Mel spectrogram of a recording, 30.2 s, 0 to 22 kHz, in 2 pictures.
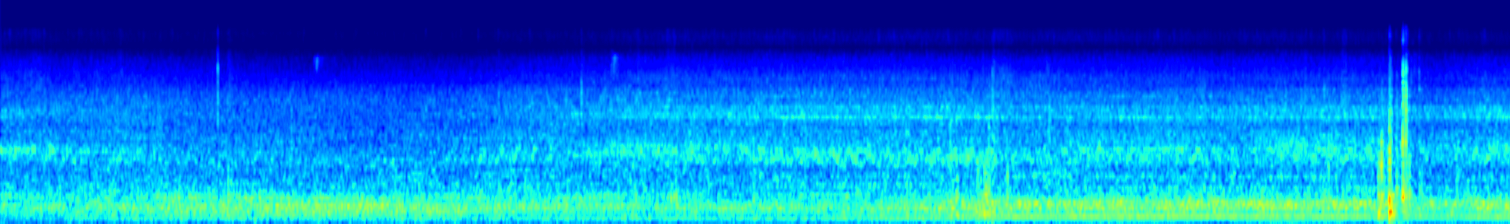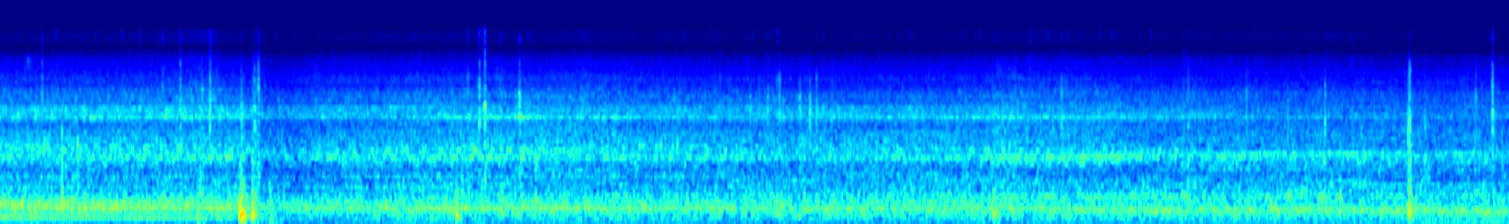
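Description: Electro-hydraulic power soft top of a 2001 Mercedes-Benz CLK320 Cabriolet retracting. A steady pump hum steps up in pitch partway through, with two sharp clunks as the top folds and the hum cuts off, then a fainter whir as the storage lid closes.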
